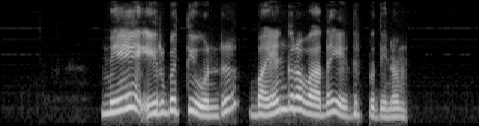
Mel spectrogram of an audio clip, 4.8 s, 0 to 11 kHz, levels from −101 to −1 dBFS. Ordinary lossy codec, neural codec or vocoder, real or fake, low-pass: none; vocoder, 22.05 kHz, 80 mel bands, HiFi-GAN; fake; none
